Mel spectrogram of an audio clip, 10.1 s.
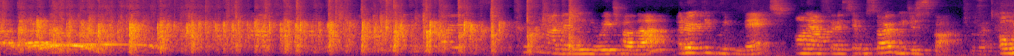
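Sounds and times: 
round of applause: 0.0s - 5.8s
speech: 6.2s - 10.1s.

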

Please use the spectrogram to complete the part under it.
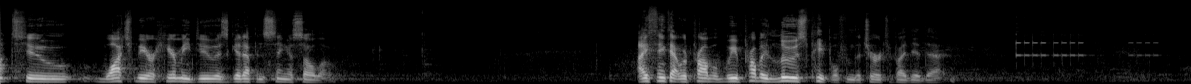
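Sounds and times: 
speech: 0.0s - 3.4s, 6.4s - 9.6s
timer alarm beeping: 10.2s - 11.8s.

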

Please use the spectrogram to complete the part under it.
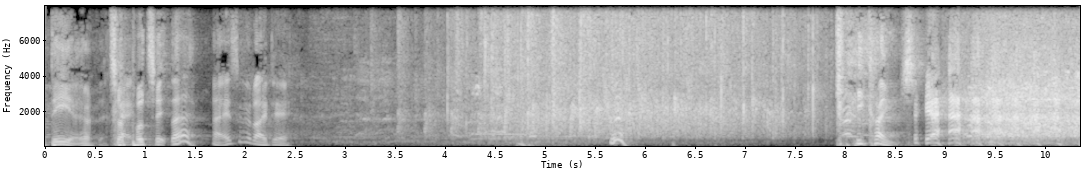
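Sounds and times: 
speech: 0.0s - 2.6s, 5.6s - 6.0s, 8.0s - 10.3s
laughter: 2.5s - 6.1s, 7.9s - 10.3s
audience applause: 3.1s - 8.2s.

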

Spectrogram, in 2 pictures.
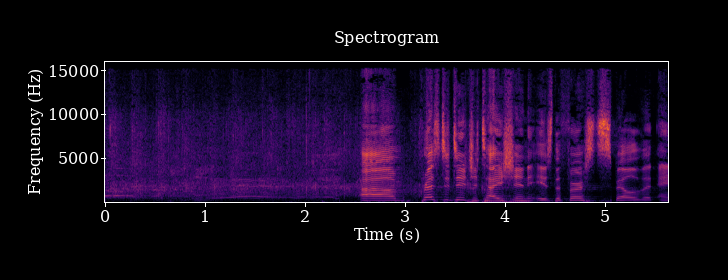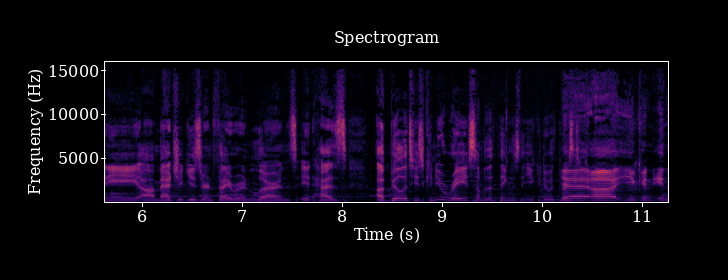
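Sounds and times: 
audience applause: 0.0s - 3.6s
speech: 2.6s - 11.2s.

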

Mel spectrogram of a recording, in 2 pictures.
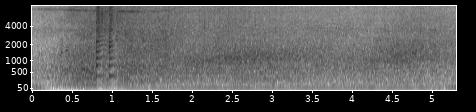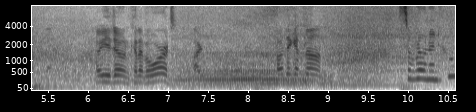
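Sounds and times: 
cars and trucks passing on a road: 0.0s - 10.5s
car horn toot: 0.8s - 1.2s
speech: 6.1s - 9.2s, 9.9s - 10.5s.

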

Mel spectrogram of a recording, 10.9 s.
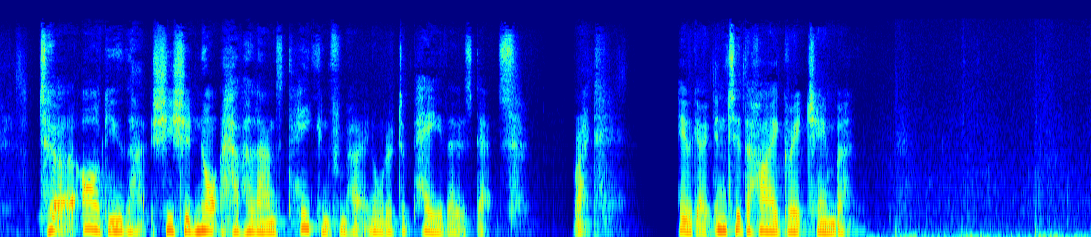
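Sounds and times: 
speech: 0.4s - 6.2s, 6.8s - 8.6s
footsteps climbing the stairs of Hardwick Hall: 8.6s - 10.9s.

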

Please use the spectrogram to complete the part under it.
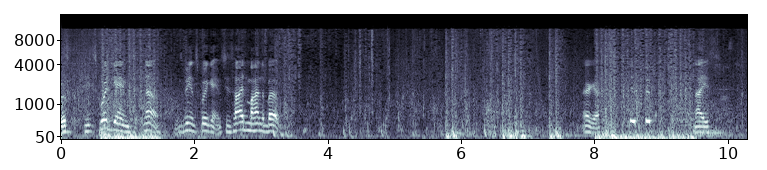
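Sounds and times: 
speech: 0.0s - 3.6s, 7.8s - 9.8s
video game gunfire: 5.8s - 9.8s.

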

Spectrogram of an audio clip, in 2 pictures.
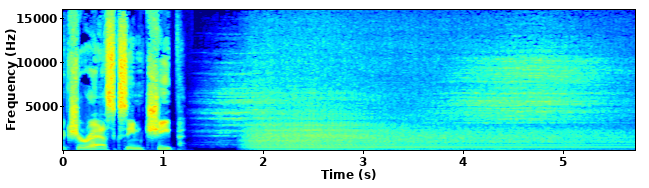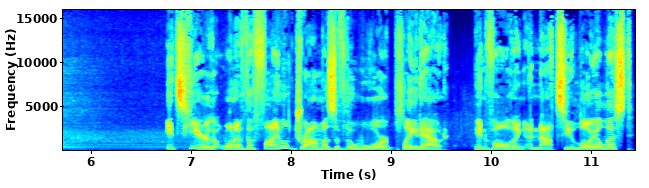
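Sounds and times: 
speech: 0.0s - 2.0s, 6.8s - 11.4s
car engine and road rumble driving toward Lake Fuschel: 1.7s - 7.6s.

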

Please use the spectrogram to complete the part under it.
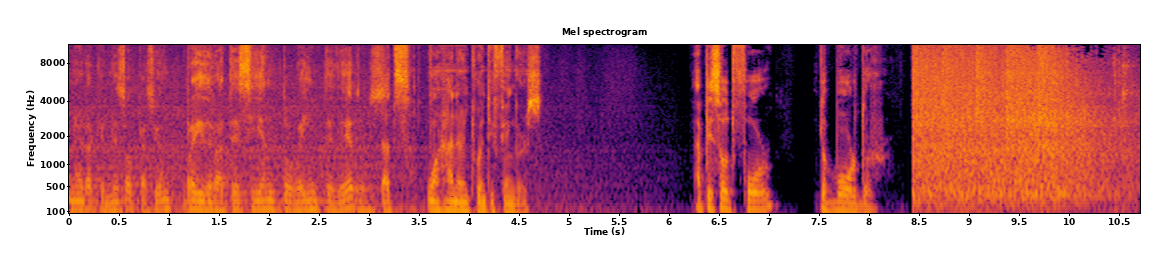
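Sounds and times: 
speech: 0.0s - 4.8s, 6.2s - 8.2s
rapid gunfire in a gunfight between Mexican federal officers and a drug gang: 8.4s - 10.4s.

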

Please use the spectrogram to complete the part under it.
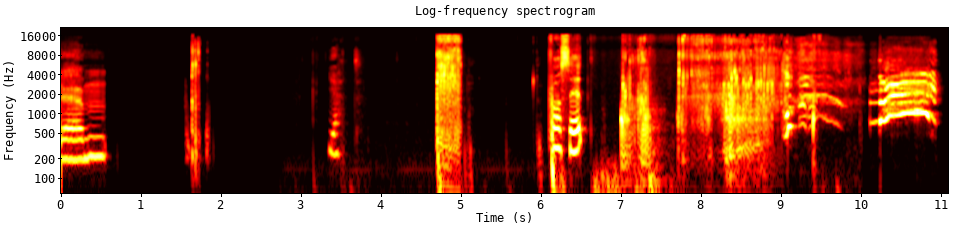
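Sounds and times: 
speech: 0.0s - 0.7s, 3.4s - 3.7s, 6.0s - 7.4s
fart: 1.6s - 1.9s, 4.7s - 5.2s, 7.0s - 9.2s.

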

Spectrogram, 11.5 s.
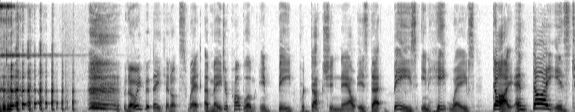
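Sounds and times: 
speech: 0.0s - 0.6s, 3.2s - 11.4s
bell sound effect ringing: 0.0s - 2.2s.

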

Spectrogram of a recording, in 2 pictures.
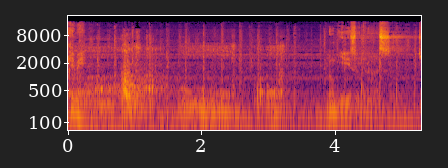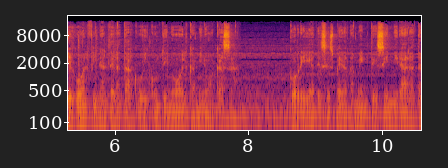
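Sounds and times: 
speech: 0.0s - 0.5s, 3.9s - 8.0s, 8.6s - 10.5s
beasts growling: 0.0s - 5.1s.

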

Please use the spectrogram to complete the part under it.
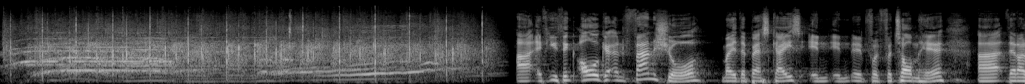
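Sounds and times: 
audience clapping: 0.0s - 5.2s
speech: 5.2s - 10.2s.

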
